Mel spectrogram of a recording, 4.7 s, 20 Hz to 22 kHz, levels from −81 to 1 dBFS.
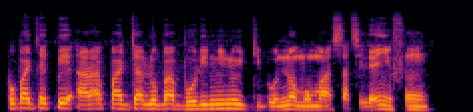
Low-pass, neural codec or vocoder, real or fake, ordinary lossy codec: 14.4 kHz; none; real; none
